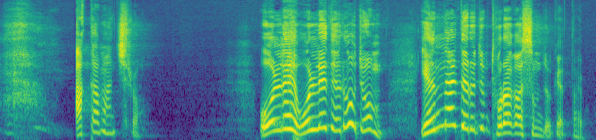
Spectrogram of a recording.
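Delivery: high-pitched acted pleading; pleading regret. Preacher voicing the regretful who want life back, pleading.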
